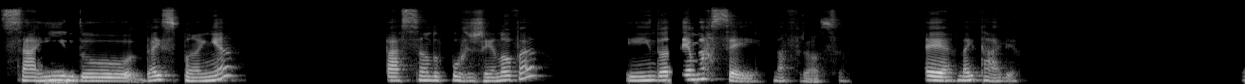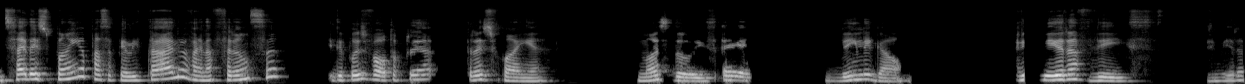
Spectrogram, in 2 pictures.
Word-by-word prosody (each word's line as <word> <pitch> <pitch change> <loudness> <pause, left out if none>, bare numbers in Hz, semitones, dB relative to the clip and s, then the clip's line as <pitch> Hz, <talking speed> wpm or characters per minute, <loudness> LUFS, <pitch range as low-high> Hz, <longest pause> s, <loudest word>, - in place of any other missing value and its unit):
saindo 180 -3 +1
da 185 +2 -1
Espanha 205 0 -1 1.4
passando 185 +1 -1
por 190 -3 -3
Génova 190 - -2 0.9
e 180 - -3 0.2
indo 195 0 0
até 200 +3 +1
Marseille, 190 - -2
na 160 -3 -8
França. 150 +1 -12 0.7
É, 185 -3 +5
na 190 -1 +1
Itália. 165 -5 -6 2.3
Sai 210 +6 +3
da 245 - +6
Espanha, 245 +7 +2
passa 225 - -2
pela 190 -2 +1
Itália, 235 - +2
vai 210 -9 0
na 190 +1 +1
França 255 - -1 0.5
e - - -9
depois 210 +4 +2
volta 215 -4 +1
pra 220 +4 -3 0.3
pra 200 +1 0
Espanha. 165 -7 -3 0.8
Nós 180 +6 +1
2, 155 -4 +1
é. 195 -3 +3 0.8
Bem 170 +5 -1
legal. 170 -11 -2 1.2
1ª 210 +3 +5
vez. 160 -6 -2 0.5
1ª 160 +5 -6
190 Hz, 90 wpm, -21 LUFS, 170-215 Hz, 2.3 s, da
